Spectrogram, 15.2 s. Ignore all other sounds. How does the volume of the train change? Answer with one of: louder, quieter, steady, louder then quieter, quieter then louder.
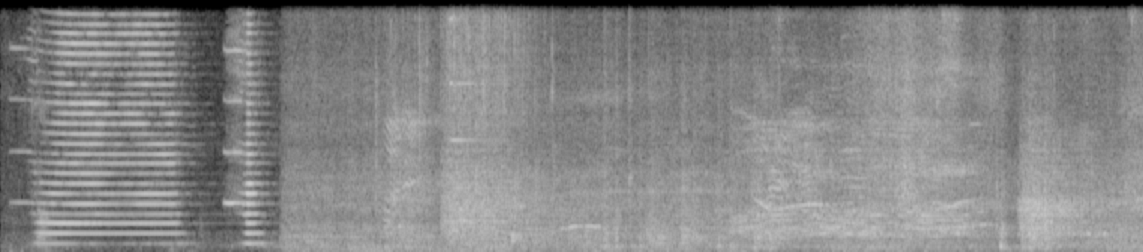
steady.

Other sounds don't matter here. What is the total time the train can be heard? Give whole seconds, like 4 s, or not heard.
15 s.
